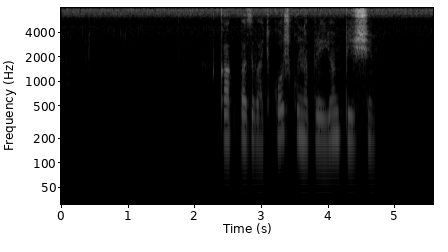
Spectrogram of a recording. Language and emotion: Russian, neutral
